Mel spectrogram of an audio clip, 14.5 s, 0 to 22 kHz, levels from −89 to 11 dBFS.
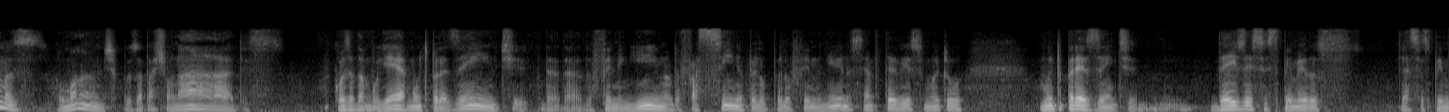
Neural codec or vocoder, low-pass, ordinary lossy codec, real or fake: codec, 16 kHz, 1.1 kbps, Voila-Tokenizer; none; none; fake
